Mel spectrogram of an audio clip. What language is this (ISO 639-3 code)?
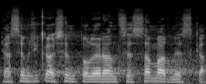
ces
